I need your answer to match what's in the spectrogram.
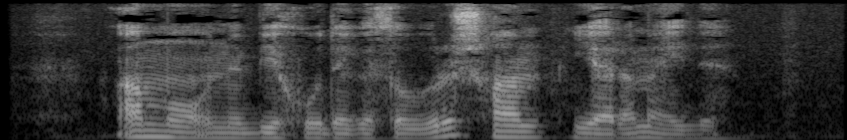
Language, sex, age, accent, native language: Uzbek, male, 18-24, Farg'ona, Uzbek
